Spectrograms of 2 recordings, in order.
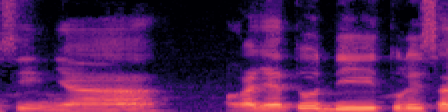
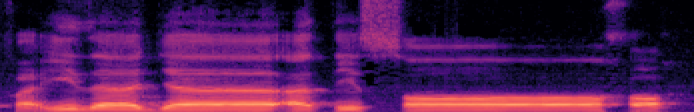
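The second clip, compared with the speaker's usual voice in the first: slow Quranic recitation, SOKHOH held long on a level tone with a single light KH; recitazione senza rialzo; 3 dB louder, much slower than usual. Shown as a demonstration. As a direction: chant it slowly on one note, no kick into KHOH. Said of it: "kalau saya bacanya gini".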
